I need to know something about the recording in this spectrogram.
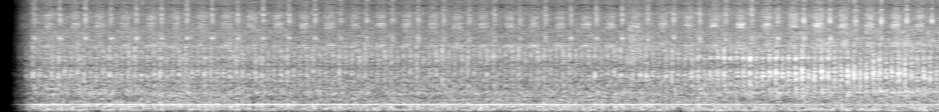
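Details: Toyota engine with misfire and vibration: uneven idle with irregular stumble two or three times a second under steady hum; misfire suspected, not confirmed.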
